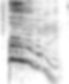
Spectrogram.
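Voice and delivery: loud, high shouted boom; booming impact. Retold or imitated. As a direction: shout the smash as one big blast. Imitates pickaxe smashing the door.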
